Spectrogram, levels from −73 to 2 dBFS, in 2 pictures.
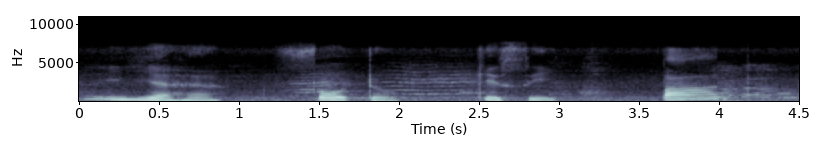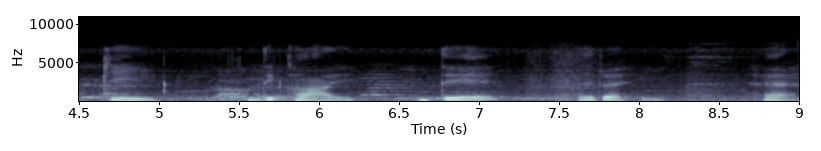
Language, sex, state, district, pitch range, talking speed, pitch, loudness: Hindi, female, Haryana, Rohtak, 195-280 Hz, 60 wpm, 245 Hz, -19 LUFS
